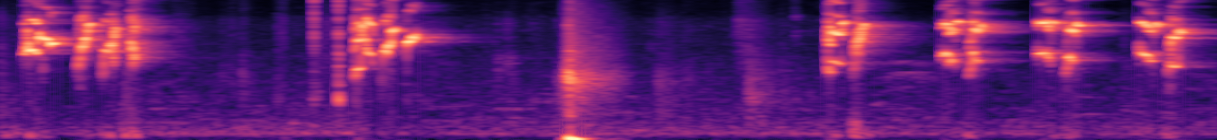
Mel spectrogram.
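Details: Lovebird lure sound used to make other lovebirds sing: rapid clusters of shrill, buzzy chirps, a loud click near the middle, then a quick run of sharp repeated chirps toward the end.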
